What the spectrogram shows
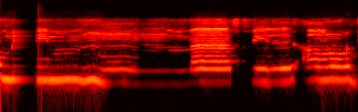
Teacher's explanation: مما میں میم کے بعد میم، میم ساکن کے بعد میم متحرک آیا تو یہاں پر ادغام شفوی ہے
